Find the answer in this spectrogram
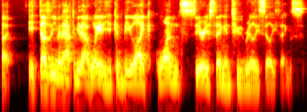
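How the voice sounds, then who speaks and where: A podcast guest who works as a creative compliance consultant talks casually in a low, creaky, darkish voice at normal speed. He brainstorms ideas in a rambling way, dropping jokey asides.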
